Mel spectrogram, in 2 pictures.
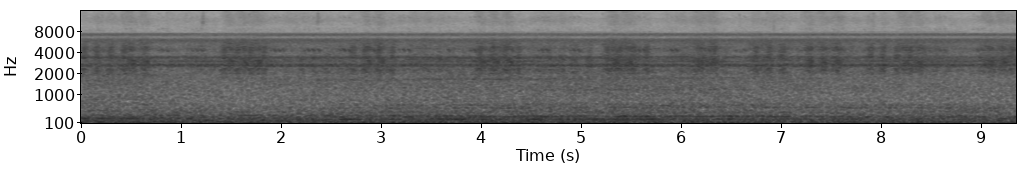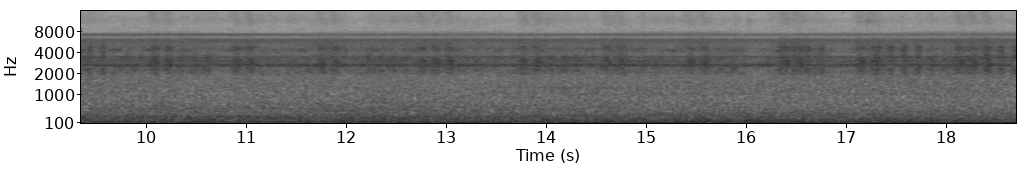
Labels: are people talking?
no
